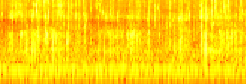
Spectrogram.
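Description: A thin stream of yeast-and-water mixture pouring into flour in a glass bowl while a metal spoon stirs it, with many small clicks and scrapes of the spoon against the glass.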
